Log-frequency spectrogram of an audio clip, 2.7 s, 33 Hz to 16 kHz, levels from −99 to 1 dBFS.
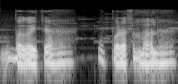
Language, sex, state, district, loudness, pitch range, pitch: Hindi, male, Bihar, Patna, -17 LUFS, 110-175 Hz, 160 Hz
